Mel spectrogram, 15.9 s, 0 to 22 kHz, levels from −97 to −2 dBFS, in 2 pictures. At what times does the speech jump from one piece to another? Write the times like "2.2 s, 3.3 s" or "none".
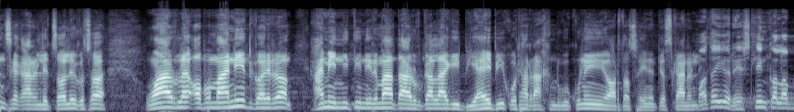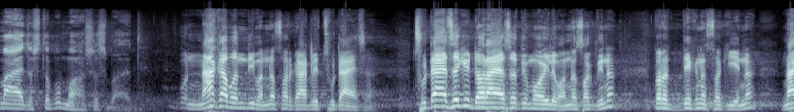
6.9 s, 9.9 s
